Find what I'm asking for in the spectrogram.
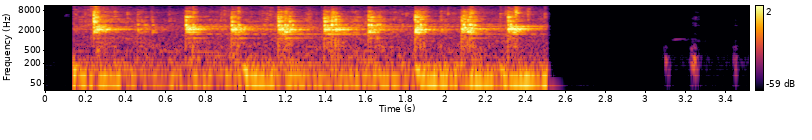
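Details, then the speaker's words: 2008 Subaru Impreza main catalytic converter: bright metallic clinking bursts about twice a second, like loose stones in a can, then it stops; the catalyst substrate has broken apart inside the shell, and the whole unit was replaced. "So what we're listening to there is what's left of the catalyst, which normally fits very tightly inside that round cylinder. It's basically broken apart."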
